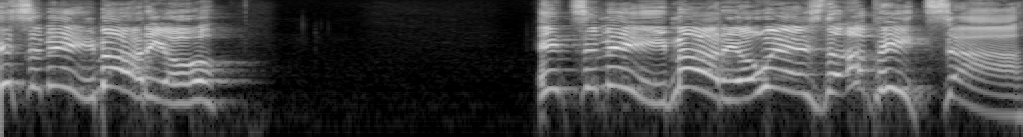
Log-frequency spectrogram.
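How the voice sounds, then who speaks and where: In a put-on character voice of extremely high pitch, the speech goes at a fairly slow pace with long, frequent pauses. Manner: bouncy, cartoonish.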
